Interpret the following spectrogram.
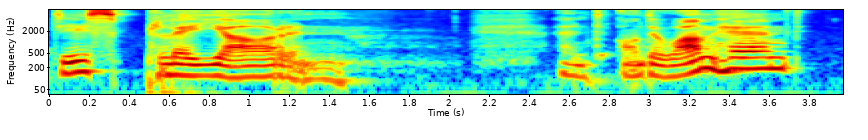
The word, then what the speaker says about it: Plejaren: page here is the play iron that's not play charm or anything like this play yarn and on the one hand is the name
